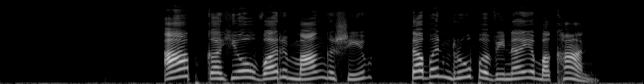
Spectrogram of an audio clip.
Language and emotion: Gujarati, neutral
